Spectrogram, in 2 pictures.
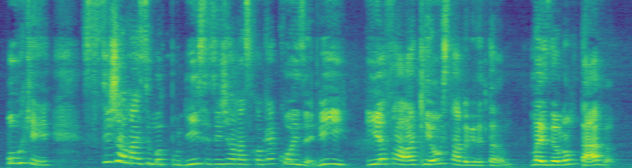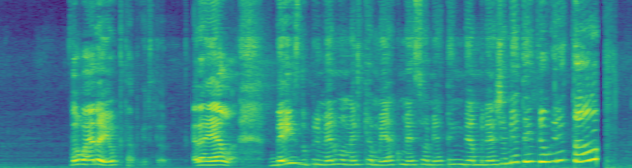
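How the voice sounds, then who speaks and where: Indignant young Brazilian woman, bright high voice. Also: quick pace. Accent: Brazilian Portuguese. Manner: emphatic, indignant retelling with oaths and asides to viewers. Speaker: storyteller in a clip. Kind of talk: emotional storytime vlog.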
